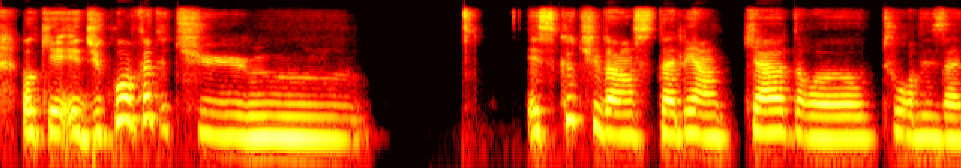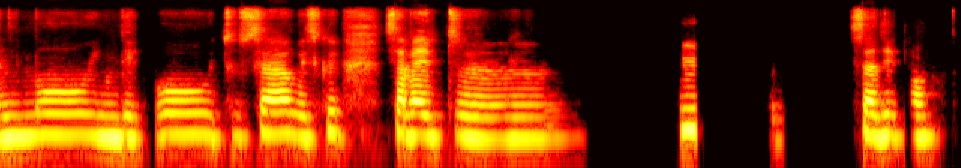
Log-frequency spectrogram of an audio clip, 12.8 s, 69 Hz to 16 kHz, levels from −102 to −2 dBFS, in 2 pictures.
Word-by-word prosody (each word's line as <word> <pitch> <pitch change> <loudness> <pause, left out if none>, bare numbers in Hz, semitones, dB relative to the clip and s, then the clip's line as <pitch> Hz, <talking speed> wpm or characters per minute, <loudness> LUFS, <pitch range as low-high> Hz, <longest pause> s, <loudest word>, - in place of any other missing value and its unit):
OK 220 0 +1
et 220 0 +3
du 210 +2 +2
coup 330 - +5
en 335 - +7
fait 345 -7 0
tu 195 -5 -2
mhh 185 -2 +1 1.1
est-ce 225 0 +5
que 335 - 0
tu 325 -5 -1
vas 210 -2 +5
installer 205 +2 +3
un 190 -2 +1
cadre, 220 -3 +4
heu, 185 0 +3
autour 195 +2 -6
des 190 -1 -3
animaux, 200 +2 -2
une 190 -1 -2
dépôt, 200 +2 -6
tout 190 0 -10
ça 210 +2 +2
ou 195 - -9
est-ce 185 -1 -4
que 220 - -7 0.3
ça 210 - +1
va 200 0 +4
être, 190 0 -5
heu, 180 0 -6 0.9
mmh 240 0 +2 1.1
Ça 205 - +2
dépend. 190 -1 -5
195 Hz, 155 wpm, -23 LUFS, 185-215 Hz, 1.1 s, en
